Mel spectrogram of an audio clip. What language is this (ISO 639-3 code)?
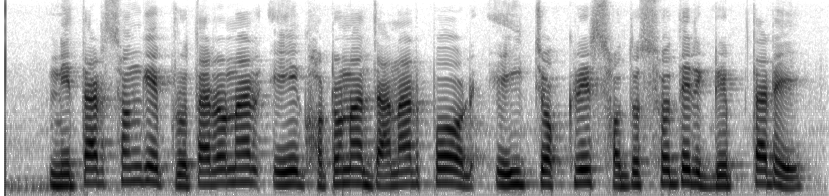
ben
